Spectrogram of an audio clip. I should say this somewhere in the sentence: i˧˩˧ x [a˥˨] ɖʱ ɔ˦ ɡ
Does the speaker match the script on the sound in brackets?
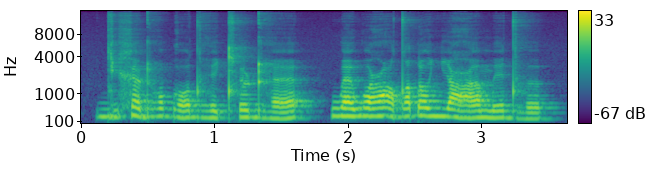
no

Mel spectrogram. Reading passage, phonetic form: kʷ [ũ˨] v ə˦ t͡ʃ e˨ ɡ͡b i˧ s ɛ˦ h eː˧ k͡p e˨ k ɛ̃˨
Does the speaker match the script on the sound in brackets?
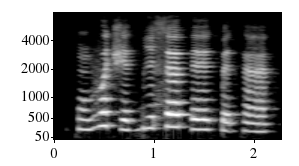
yes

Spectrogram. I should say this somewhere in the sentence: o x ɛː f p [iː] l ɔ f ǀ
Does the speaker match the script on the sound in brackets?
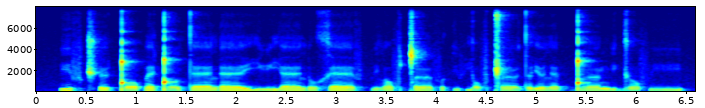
no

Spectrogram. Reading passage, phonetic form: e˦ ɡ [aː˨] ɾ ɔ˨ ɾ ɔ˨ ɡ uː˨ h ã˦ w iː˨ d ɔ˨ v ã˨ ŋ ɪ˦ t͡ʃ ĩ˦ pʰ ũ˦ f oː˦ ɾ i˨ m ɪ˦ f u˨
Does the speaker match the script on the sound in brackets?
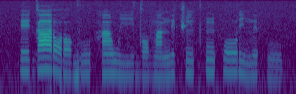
no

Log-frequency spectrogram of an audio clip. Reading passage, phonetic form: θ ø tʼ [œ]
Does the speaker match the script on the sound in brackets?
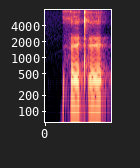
no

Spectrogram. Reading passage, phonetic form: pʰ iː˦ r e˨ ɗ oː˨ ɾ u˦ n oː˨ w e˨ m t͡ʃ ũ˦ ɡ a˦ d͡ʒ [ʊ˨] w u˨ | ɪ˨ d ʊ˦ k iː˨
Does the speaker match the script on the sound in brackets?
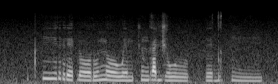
yes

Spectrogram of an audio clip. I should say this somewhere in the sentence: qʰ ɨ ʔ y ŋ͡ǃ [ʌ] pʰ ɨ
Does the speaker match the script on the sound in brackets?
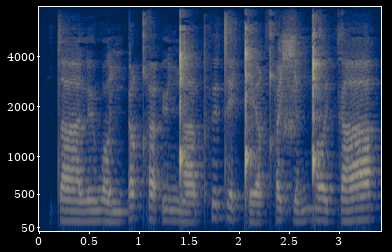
no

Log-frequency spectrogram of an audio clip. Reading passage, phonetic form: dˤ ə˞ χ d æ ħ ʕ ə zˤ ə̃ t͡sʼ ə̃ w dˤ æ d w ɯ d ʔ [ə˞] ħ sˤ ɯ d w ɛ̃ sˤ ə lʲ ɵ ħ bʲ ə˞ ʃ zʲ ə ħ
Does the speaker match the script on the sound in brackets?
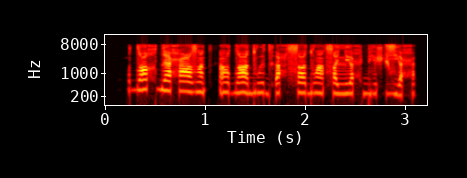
no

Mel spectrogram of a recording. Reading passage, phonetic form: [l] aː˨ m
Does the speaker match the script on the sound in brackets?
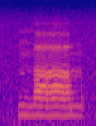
no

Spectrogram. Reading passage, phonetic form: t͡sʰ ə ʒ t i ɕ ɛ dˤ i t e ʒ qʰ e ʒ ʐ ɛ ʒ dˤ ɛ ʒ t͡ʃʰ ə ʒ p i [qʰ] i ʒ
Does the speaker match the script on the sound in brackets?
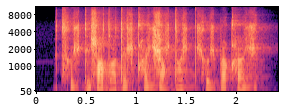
yes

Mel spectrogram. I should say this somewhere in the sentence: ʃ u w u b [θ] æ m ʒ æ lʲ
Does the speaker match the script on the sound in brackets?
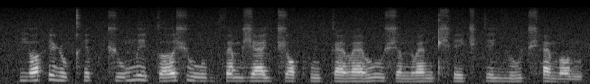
yes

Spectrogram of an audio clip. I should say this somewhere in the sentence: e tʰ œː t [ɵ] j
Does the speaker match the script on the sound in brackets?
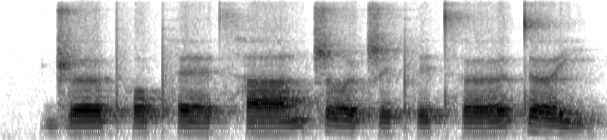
no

